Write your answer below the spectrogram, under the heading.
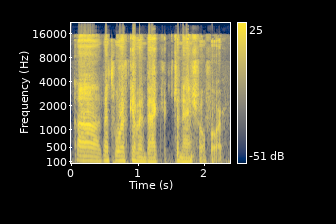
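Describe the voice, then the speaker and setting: A male radio host in a studio, upbeat and quick to laugh, prompting his guest with questions. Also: mid-range voice, fairly even intonation, poor audio. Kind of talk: radio interview.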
